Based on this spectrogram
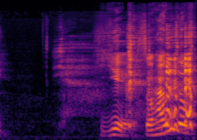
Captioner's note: laughing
